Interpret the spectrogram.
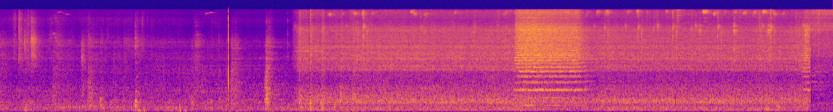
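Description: Passenger train running at speed, heard from aboard: wheels clattering over the rail joints amid rushing noise, with a train horn sounding once for about a second and a half a little past the middle.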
